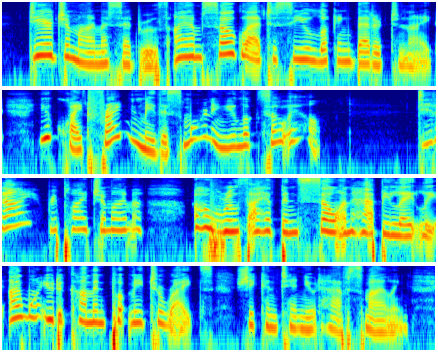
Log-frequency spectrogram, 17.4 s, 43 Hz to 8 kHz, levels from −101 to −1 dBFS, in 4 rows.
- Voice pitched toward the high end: Yes, very high, 260 Hz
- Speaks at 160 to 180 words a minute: Yes, average, 175 wpm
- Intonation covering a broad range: Yes, wide, 7.6 semitones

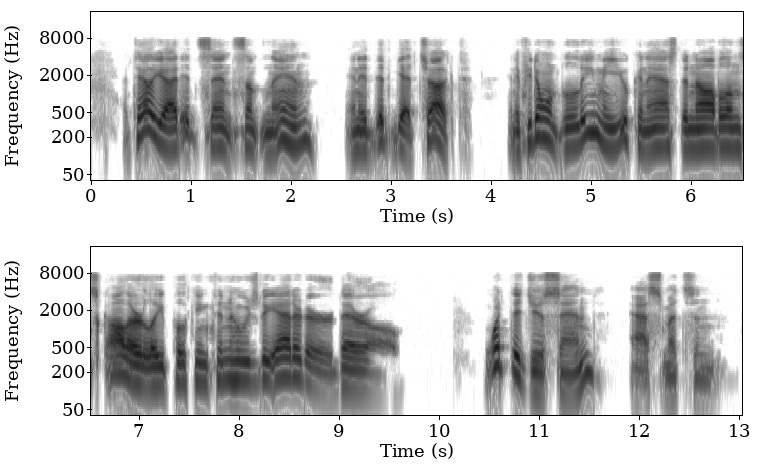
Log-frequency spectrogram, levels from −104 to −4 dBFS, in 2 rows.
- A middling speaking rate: Yes, average, 180 wpm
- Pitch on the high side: No, medium, 140 Hz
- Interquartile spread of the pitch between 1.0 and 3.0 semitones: No, wide, 5.4 semitones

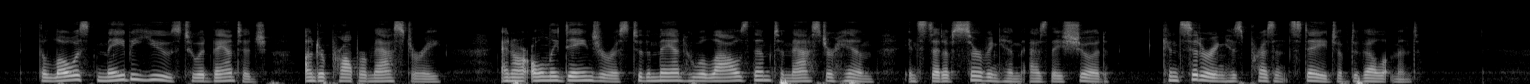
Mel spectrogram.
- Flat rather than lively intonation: No, average, 3.8 semitones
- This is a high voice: No, medium, 160 Hz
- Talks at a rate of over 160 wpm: No, average, 140 wpm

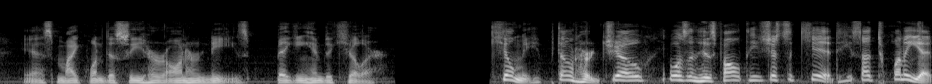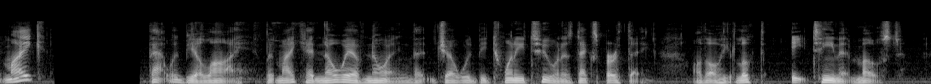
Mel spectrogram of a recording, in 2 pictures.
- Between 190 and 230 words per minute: Yes, average, 195 wpm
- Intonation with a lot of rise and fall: Yes, wide, 7.2 semitones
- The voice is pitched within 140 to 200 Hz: No, very low, 90 Hz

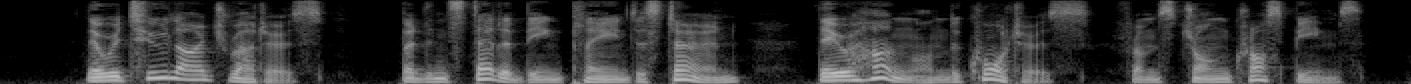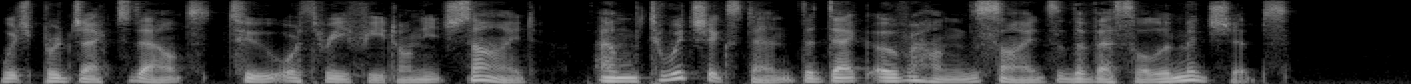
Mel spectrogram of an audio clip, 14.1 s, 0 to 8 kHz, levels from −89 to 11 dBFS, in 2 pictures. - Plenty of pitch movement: Yes, wide, 7.1 semitones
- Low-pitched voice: Yes, low, 100 Hz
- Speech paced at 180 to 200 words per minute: Yes, average, 185 wpm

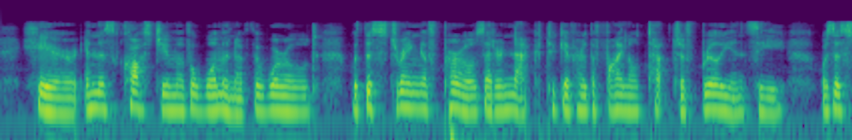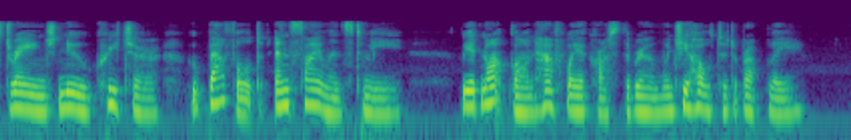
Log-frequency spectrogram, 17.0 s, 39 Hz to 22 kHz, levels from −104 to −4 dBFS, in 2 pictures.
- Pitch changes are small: Yes, narrow, 2.3 semitones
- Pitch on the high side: No, medium, 150 Hz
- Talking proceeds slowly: No, average, 170 wpm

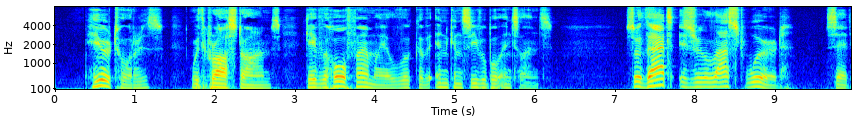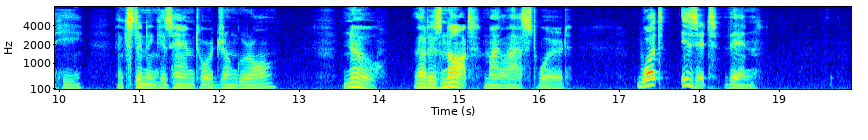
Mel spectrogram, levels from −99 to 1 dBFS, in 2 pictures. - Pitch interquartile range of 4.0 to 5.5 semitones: Yes, average, 4.7 semitones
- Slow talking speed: Yes, slow, 120 wpm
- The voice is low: Yes, low, 130 Hz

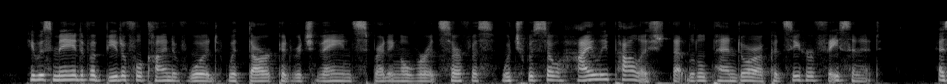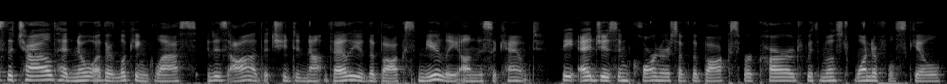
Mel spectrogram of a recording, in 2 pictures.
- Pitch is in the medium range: Yes, medium, 175 Hz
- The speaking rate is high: Yes, fast, 210 wpm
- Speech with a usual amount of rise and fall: Yes, average, 3.0 semitones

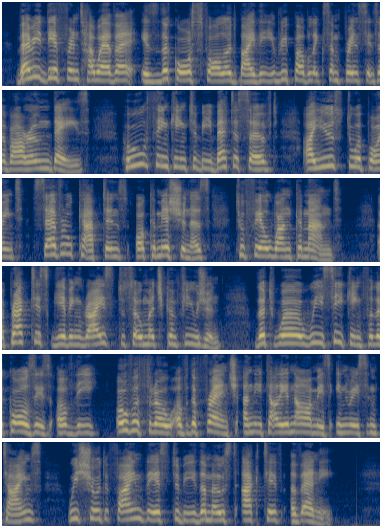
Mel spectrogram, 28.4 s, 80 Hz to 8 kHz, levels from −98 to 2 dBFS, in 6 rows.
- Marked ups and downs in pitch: No, average, 2.8 semitones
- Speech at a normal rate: Yes, average, 155 wpm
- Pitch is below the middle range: No, high, 230 Hz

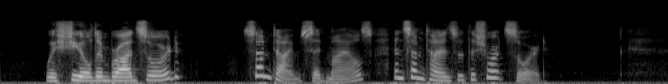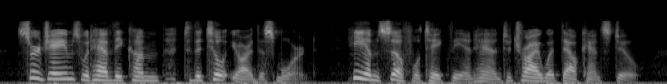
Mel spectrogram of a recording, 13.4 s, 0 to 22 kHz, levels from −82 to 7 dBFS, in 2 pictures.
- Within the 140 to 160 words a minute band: No, average, 170 wpm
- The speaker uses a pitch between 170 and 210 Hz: Yes, medium, 185 Hz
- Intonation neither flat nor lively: No, wide, 7.9 semitones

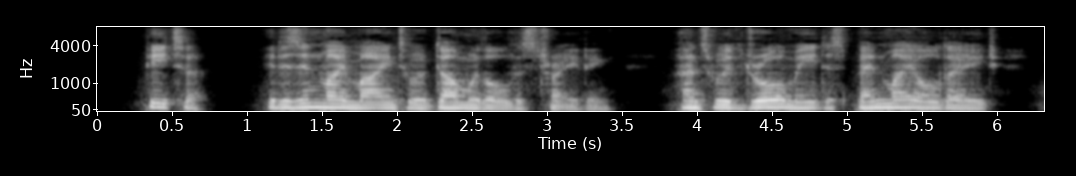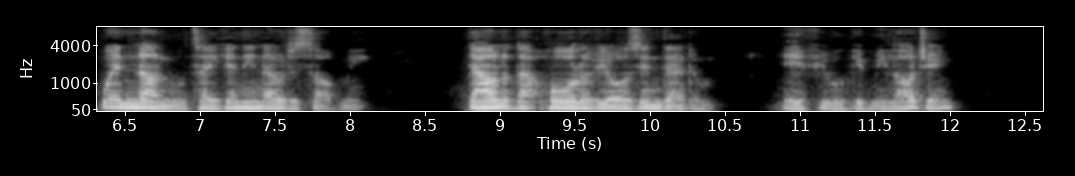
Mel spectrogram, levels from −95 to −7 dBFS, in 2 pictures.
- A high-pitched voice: No, low, 110 Hz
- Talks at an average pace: No, fast, 210 wpm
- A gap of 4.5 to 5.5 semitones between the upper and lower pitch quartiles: Yes, average, 4.8 semitones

